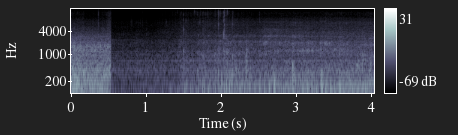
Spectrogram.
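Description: Low steady road noise inside a moving taxi that cuts off abruptly about half a second in; after a moment of near silence a faint, steady low outdoor background rumble fades up and holds.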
